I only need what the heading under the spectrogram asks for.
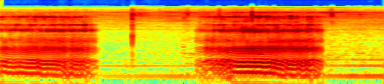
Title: Stop snoring!!!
